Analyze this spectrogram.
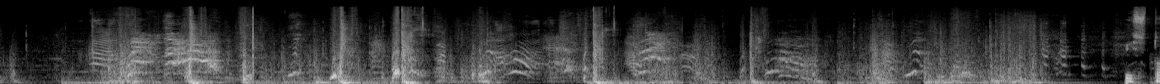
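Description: A woman screams and cries out in panic close by.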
